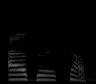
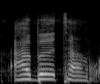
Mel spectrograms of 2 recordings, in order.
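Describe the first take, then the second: First: No vowel is heard after the b. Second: An extra vowel is heard after the b. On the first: The speaker calls it right. "Jangan sampai be" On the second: The speaker calls it wrong. "tidak ada be be be tidak ada. Abetar, abetar, abetar gitu"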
